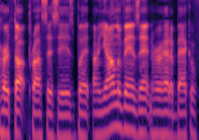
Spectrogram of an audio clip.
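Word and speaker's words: Iyanla Vanzant: Williams has some things to say about she was with Ayanla Van Zant.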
